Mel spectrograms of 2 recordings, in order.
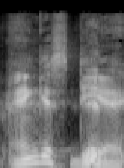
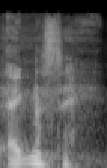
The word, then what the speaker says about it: Agnus Dei: After that, we say the Agnus Dei, which I always pronounce the G wrong. Apparently, I don't really know what it is, but and that's the when we're Agnus Dei. – Agnus Dei, Lamb of God, you take away the sins of the world.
